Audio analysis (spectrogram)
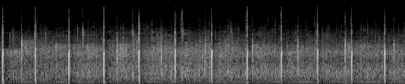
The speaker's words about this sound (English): So what I'd like you to do now is, if you can give them all a round of applause.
